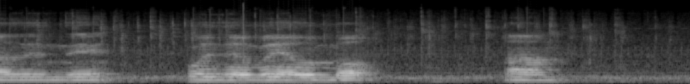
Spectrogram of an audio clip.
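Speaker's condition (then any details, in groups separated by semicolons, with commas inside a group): ALS; hand onset; bulbar speech changes, uses speech generating device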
